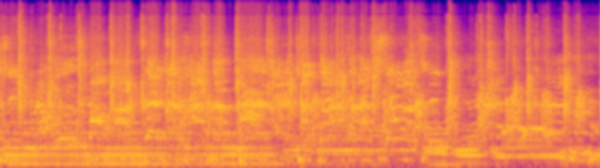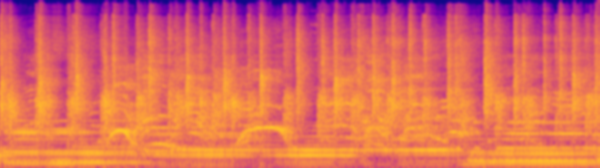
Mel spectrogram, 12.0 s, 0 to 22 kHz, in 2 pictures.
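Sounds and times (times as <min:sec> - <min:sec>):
live church band music: 0:00.0 - 0:12.0
preacher shouting: 0:08.4 - 0:10.8.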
